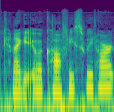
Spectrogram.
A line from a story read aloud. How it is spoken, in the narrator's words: she murmured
